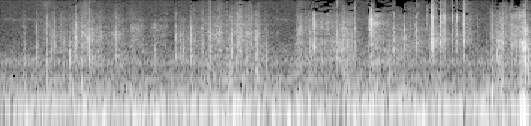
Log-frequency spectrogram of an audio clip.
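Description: A small, printed cardboard box of Pelikan plastilina modelling clay, still closed with its contents hidden, is held in both hands while fingertips pry open and crinkle its glued cardboard flap. Dry, bright tearing and crinkling crackles come in quick, uneven bursts over a low, steady rumble, with the sharpest snaps near the end.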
